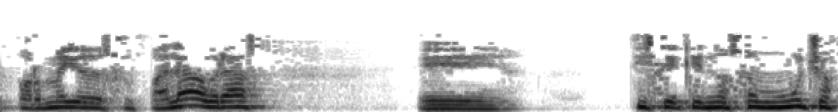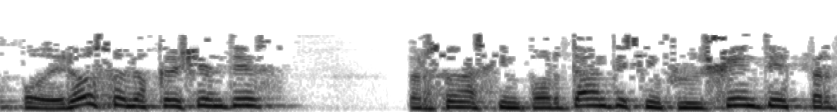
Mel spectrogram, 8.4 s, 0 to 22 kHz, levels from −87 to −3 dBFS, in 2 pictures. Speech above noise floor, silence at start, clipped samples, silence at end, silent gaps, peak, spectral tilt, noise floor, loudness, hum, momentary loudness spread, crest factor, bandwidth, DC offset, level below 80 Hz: 56 dB; 0.1 s; under 0.1%; 0 s; none; 0 dBFS; -6 dB/octave; -69 dBFS; -14 LUFS; none; 8 LU; 14 dB; 6.4 kHz; under 0.1%; -52 dBFS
